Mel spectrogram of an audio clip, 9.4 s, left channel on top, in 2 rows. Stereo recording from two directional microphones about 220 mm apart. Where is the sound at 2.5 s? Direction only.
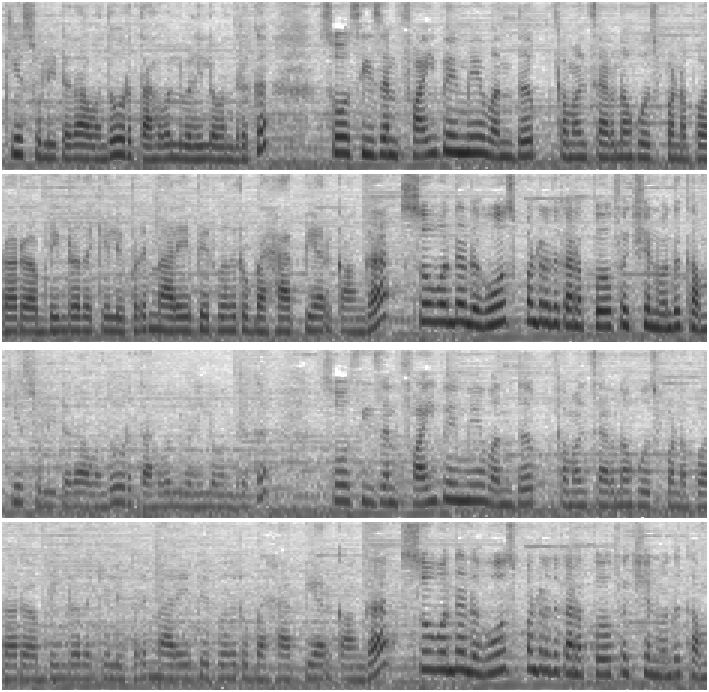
15° left (ahead or behind).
